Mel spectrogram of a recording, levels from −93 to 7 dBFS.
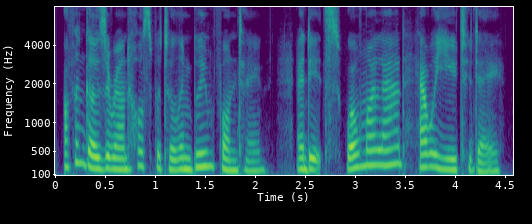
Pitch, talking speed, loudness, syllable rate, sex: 205 Hz, 195 wpm, -18 LUFS, 5.9 syllables/s, female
